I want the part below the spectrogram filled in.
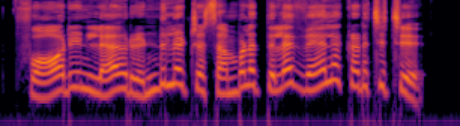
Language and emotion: Tamil, happy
